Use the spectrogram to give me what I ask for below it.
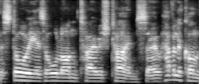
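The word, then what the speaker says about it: Thairish Times: Mark says, "Okay, so um, if you go to Tyrish Times, that's spelled T h ai as in Thai and then rish as in Irish.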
